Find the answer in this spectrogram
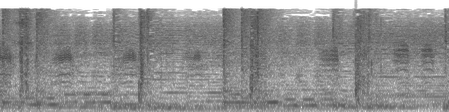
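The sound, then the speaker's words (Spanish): Loud, busy honking and quacking from waterfowl, sounding like ducks, fills the scene, punctuated by several sharp, sudden bangs spaced a second or so apart. “Somos patos.”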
